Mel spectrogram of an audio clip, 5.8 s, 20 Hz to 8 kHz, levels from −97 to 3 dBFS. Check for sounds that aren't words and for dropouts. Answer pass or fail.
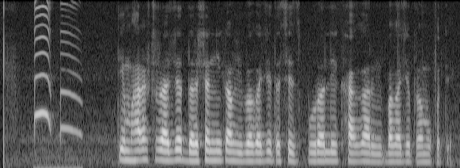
fail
